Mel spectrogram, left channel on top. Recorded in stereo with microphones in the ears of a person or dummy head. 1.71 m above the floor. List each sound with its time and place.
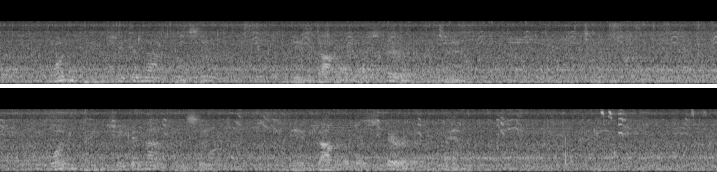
0.5 s a man speaking: 60° right (ahead or behind), 4 m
